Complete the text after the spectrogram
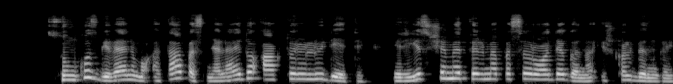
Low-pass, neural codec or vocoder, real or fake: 10.8 kHz; none; real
